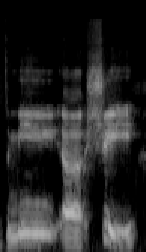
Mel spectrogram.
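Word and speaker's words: Domee Shi: So this is actually from, I believe the pronunciation is Demi Shi, who directed the short from Pixar, Bow, from 2018, I think, which was a delightful little short.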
